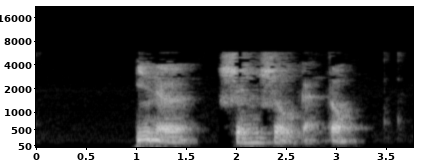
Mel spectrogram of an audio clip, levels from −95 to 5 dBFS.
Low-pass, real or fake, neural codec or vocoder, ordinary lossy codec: 7.2 kHz; fake; vocoder, 44.1 kHz, 128 mel bands every 256 samples, BigVGAN v2; MP3, 24 kbps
